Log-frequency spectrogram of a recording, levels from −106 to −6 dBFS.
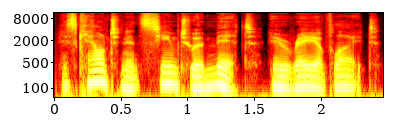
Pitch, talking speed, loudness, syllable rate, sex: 115 Hz, 220 wpm, -19 LUFS, 6.0 syllables/s, male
